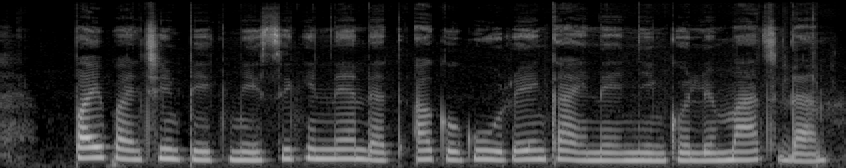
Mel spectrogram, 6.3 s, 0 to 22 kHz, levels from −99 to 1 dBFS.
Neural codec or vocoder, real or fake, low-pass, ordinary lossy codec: none; real; none; none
